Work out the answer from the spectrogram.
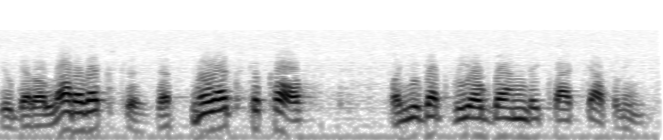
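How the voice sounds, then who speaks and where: A man's voice: medium pitch, big pitch swings, moderate pace, husky. A man reading scripted narration as a 1930s radio announcer, with a formal, dramatic delivery. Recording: muffled 1930s radio recording.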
